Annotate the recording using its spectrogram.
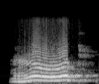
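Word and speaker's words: wrote: এরকম word doubly তো ডাবলিউ এর উচ্চারণ আমরা পাই না যেমন তোমার right W আর আই TE right রুট ডবলিউ আর ওটি রুট রোট রিটেন তারপরে তোমার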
